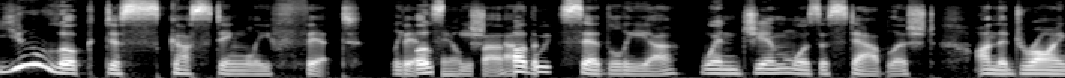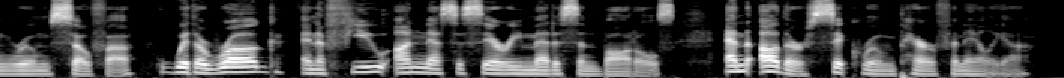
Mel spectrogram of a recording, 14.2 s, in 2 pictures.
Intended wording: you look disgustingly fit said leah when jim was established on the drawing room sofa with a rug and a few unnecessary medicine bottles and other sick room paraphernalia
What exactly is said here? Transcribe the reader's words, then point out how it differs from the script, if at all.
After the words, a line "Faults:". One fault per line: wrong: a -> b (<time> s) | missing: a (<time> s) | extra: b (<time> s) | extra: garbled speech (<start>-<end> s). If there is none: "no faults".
you look disgustingly fit [garbled] said leah when jim was established on the drawing room sofa with a rug and a few unnecessary medicine bottles and other sick room paraphernalia
Faults:
extra: garbled speech (2.6-3.7 s)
